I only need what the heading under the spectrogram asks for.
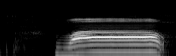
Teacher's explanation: آخری لائن کا پہلا حرف واو، یعنی حروف شفویہ، اور اس کا مخرج ہے دونوں ہونٹوں کی گولائی سے ادا ہونا، تو دونوں ہونٹوں کی گولائی سے یہ ادا ہوتا ہے واو۔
